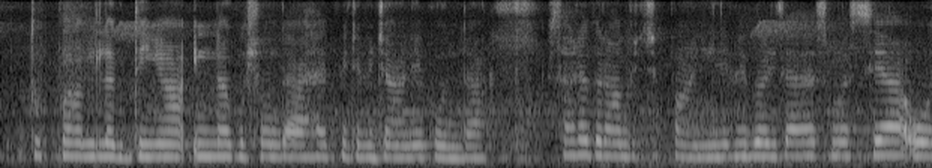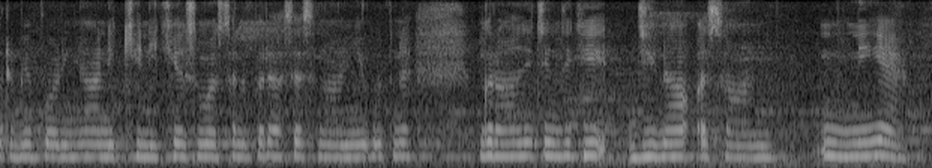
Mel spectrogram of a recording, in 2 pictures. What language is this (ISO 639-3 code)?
doi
